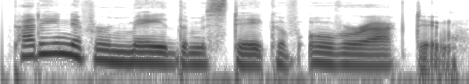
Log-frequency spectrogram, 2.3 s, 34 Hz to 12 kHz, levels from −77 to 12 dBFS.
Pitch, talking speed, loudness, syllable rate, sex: 170 Hz, 205 wpm, -16 LUFS, 6.4 syllables/s, female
